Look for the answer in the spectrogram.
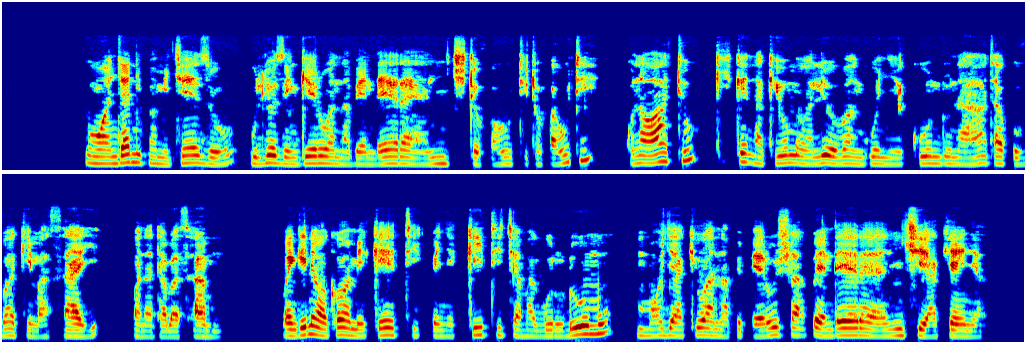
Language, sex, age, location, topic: Swahili, male, 18-24, Nakuru, education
